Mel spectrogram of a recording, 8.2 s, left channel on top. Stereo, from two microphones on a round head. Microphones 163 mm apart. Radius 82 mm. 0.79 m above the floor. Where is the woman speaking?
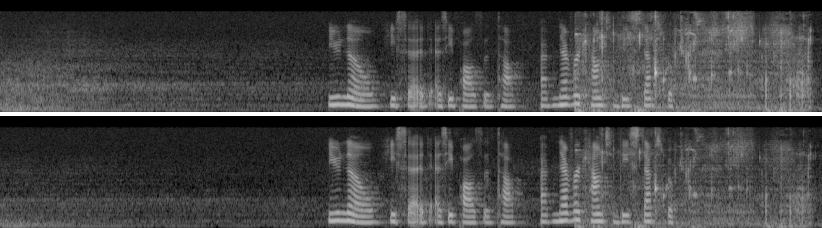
25° right (ahead or behind), 0.6 m.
